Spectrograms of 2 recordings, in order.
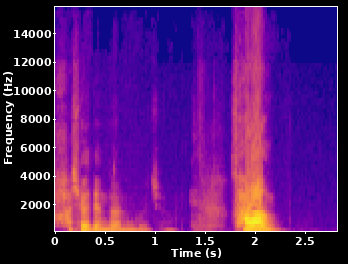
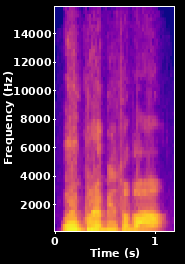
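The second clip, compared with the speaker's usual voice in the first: father calling back; 11 semitones higher, 8 dB louder than usual. Retold or imitated. Father answering loudly.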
